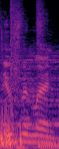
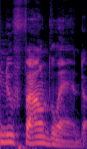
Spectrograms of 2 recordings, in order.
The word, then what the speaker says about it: Newfoundland: pausing and saying newfoundland oh people who say newfoundland aren't saying it right right right yeah right emphasize the found you emphasize the land okay dan why don't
